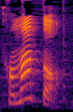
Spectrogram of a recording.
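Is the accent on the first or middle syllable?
middle. Hiroshima dialect, accent on the middle syllable.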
